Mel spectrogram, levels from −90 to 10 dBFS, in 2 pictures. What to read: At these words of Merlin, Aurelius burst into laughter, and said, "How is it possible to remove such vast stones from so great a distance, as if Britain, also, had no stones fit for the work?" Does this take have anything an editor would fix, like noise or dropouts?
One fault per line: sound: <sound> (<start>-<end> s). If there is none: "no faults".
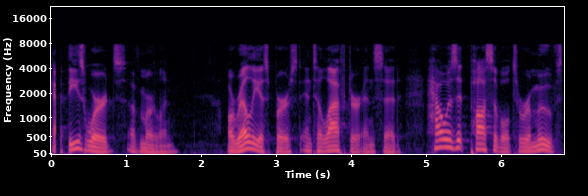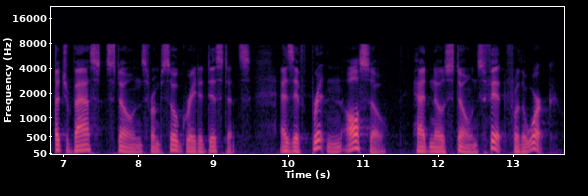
sound: dropout (0.1-0.1 s)
sound: dropout (6.8-6.9 s)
